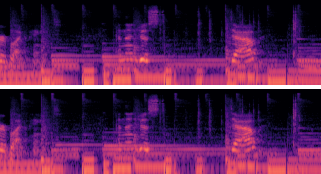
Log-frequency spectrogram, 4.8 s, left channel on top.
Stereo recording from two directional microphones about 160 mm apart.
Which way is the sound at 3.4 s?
10° right (ahead or behind).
